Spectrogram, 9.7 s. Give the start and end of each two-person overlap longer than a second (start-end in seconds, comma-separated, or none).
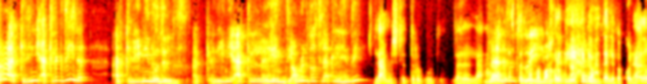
7.2-9.0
